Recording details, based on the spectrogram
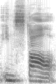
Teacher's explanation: Nhớ là cái chữ A này mình đọc là âm O dài nhớ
